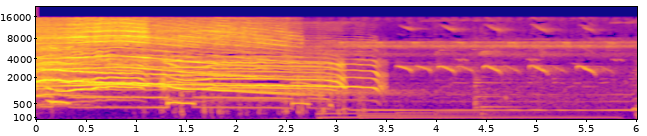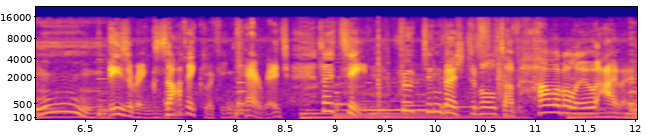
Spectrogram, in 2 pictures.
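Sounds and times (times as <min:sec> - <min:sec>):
soft background music: 0:02.4 - 0:12.0.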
